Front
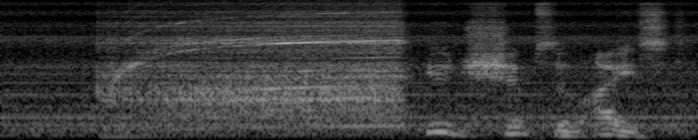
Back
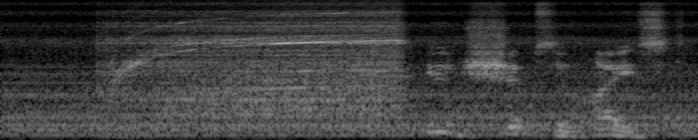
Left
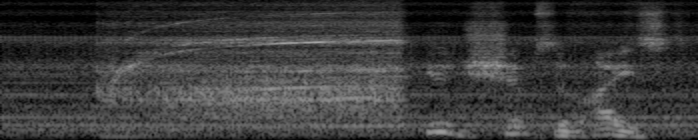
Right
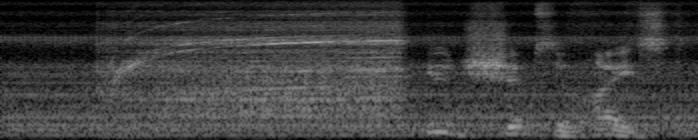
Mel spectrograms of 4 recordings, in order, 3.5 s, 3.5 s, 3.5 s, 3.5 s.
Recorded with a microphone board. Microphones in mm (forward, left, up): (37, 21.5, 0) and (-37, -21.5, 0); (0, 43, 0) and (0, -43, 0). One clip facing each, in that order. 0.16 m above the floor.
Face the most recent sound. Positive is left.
turn(degrees=105)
